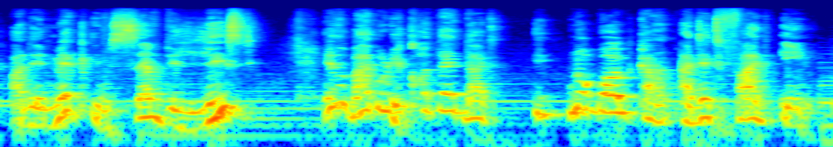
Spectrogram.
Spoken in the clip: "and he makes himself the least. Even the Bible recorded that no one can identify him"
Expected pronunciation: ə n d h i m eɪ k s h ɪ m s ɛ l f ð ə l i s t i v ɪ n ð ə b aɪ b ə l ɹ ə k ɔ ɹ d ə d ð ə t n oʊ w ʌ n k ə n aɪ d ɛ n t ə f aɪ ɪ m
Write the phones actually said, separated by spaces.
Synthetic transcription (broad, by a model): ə n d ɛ m eɪ k h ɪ m s ɛ l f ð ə l i s t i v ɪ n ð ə b aɪ b ə l ɹ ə k ɔ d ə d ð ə t n oʊ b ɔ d k ə n aɪ d ɛ n t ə f aɪ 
